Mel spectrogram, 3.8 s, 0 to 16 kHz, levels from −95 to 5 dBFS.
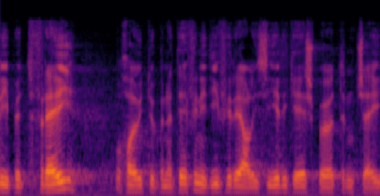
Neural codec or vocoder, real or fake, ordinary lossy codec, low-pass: vocoder, 24 kHz, 100 mel bands, Vocos; fake; none; 10.8 kHz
